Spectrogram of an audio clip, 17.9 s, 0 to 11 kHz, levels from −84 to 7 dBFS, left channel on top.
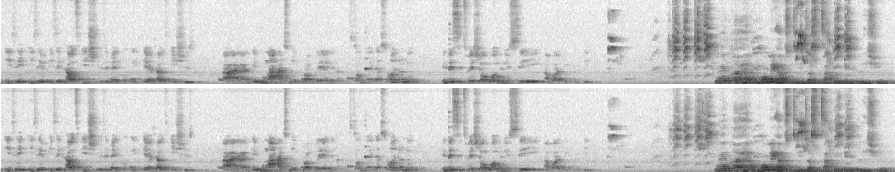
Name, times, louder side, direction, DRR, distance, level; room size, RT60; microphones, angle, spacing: voice 1, 0.0-2.3 2.6-3.3 3.5-3.8 4.4-6.6 7.1-8.2 8.8-9.0 9.3-11.2, right 1 dB, 20° right, -2 dB, 0.5 m, -27 dB
sound 1, 12.1-12.4 13.1-13.2 13.3-14.3 15.0-15.2 15.9-17.1, left 7 dB, 90° left, 0.4 m, -26 dB
voice 2, 14.0-17.7, equal, 85° right, -3 dB, 1.3 m, -19 dB
4.2 x 2.4 x 2.4 m, 0.92 s
head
